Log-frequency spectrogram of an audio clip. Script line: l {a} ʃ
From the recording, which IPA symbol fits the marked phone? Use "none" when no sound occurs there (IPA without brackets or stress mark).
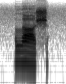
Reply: a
